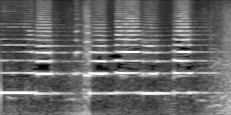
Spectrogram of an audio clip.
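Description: Red plastic party horn blown in long, steady blasts at a single pitch, broken by a few short gaps and stopping just before the end.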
